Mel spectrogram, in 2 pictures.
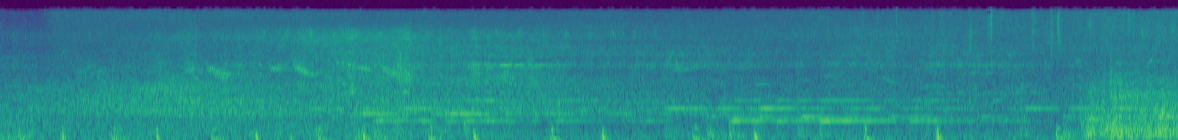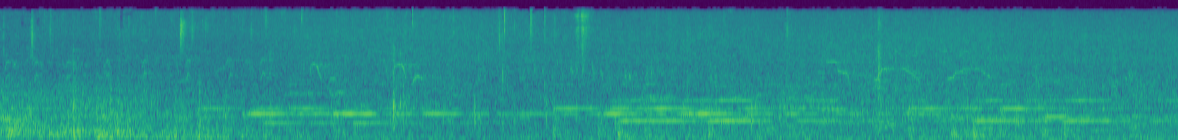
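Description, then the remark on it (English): Torrential rain pours down in a dense, steady hiss with sharp crackling patter, growing heavier for a stretch partway through, loud throughout with no voices. “By the time I got here, it was absolutely torrential rain.”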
